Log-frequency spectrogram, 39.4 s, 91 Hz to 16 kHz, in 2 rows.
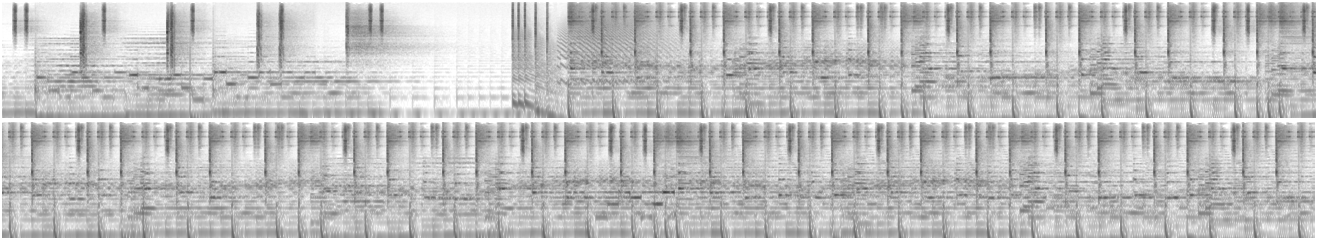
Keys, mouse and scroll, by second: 4.7 r, 5.7 click, 5.7 t, 8.2 scroll up 1, 8.5-8.9 scroll down 1, 8.9 click, 12.3 click, 14.5 scroll down 1, 15.1 click, 16.4 scroll up 1, 17.5 click, 20.9 g, 22.0 click, 29.2 click, 29.5 click, 31.3 click, 32.2 scroll down 1, 32.9 click, 33.7 ctrl+s, 34.7 scroll up 1, 36.7 click.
